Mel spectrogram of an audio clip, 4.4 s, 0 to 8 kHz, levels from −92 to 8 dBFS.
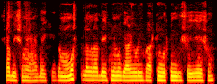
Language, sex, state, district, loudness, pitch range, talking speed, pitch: Hindi, male, Bihar, Araria, -21 LUFS, 135-145 Hz, 250 wpm, 140 Hz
